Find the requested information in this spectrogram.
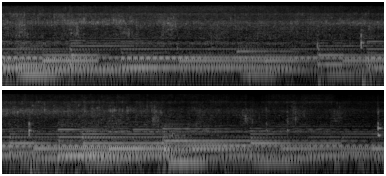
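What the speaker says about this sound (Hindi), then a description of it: "ये बटर को मेल्ट करना है।" Butter melts in a pan of hot oil with a steady, soft sizzle and crackle, scattered pops rising over a constant hiss, no voices.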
